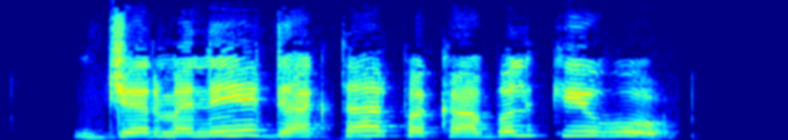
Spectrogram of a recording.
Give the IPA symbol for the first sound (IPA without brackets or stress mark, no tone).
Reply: d͡ʒ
